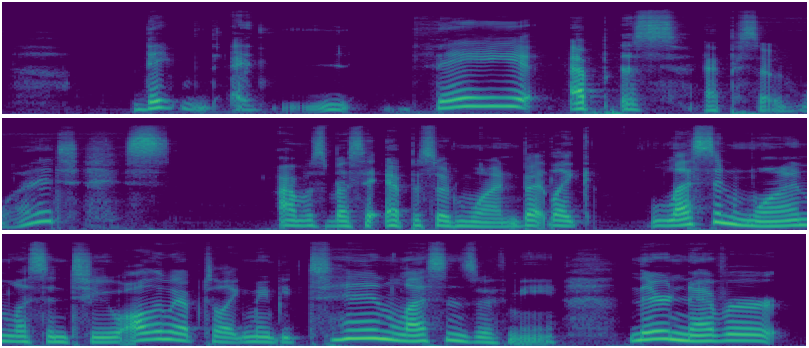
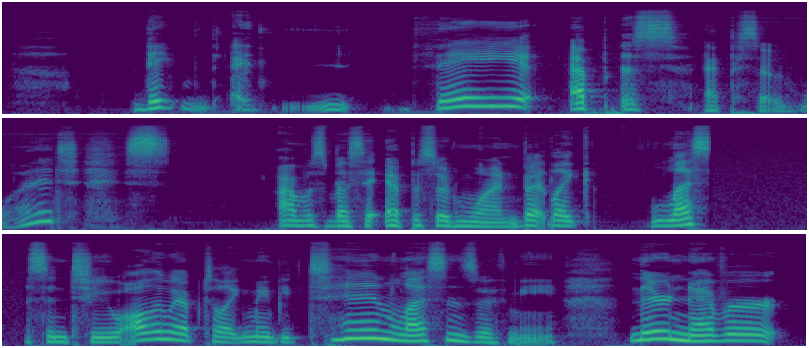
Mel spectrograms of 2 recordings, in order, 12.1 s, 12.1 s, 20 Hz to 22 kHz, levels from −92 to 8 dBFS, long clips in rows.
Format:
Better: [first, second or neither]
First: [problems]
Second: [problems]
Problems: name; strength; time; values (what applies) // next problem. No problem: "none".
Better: first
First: none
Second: audio cutting out; at 7.5 s for 0.5 s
